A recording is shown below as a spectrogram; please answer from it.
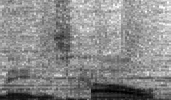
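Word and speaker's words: Maes Howe: And Maze How, which is spelled M-A-E-S for the first word and H-O-W-E for the second.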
